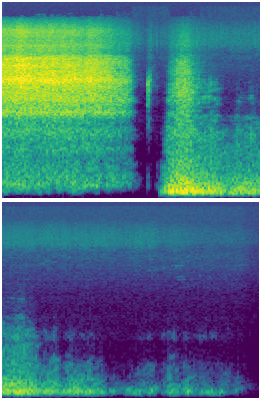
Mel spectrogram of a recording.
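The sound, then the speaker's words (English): Slow, deep breathing with long exhales in a guided self-soothing exercise: a drawn-out airy breath, a short pause, then a fuller, lower breath tapering into faint, softer breaths. “See how this feels in your body to slow your breath down and increase the exhale. Keep it going.”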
